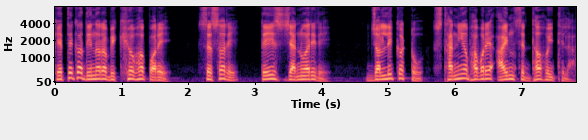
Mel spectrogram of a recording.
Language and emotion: Odia, neutral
